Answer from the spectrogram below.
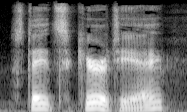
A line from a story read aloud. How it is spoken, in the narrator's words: he went on, chuckling with feigned embarrassment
